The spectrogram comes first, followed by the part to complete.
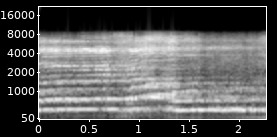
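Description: A woman sings a gospel song into a handheld microphone, holding a long note that steps down to a slightly lower note a little past halfway.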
